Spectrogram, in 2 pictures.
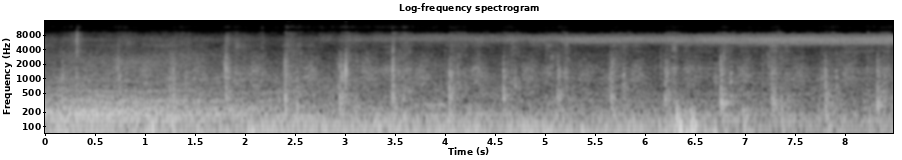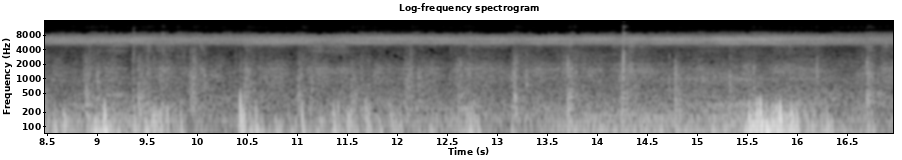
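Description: Footsteps of a person walking on an asphalt lane, an irregular run of soft low thumps, with a louder cluster of thumps shortly before the end.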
